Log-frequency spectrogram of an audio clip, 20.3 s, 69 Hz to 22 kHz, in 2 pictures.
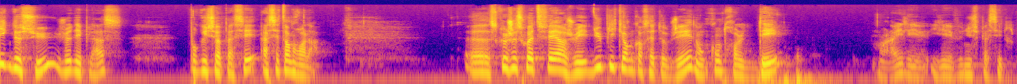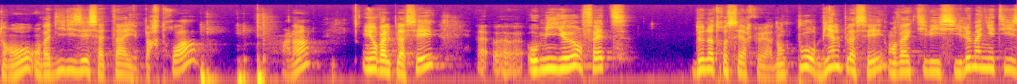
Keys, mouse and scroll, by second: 0.0-2.4 drag, 3.7 click, 4.5 click, 7.6 ctrl+d, 11.5 click, 12.6 KP_3, 12.7 KP_Enter, 14.7 click, 17.1 click, 17.9 click.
